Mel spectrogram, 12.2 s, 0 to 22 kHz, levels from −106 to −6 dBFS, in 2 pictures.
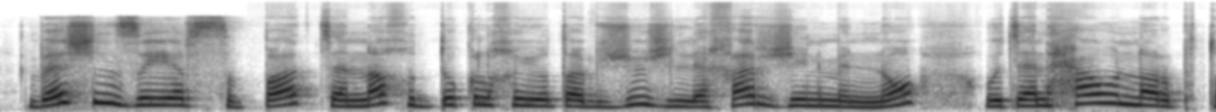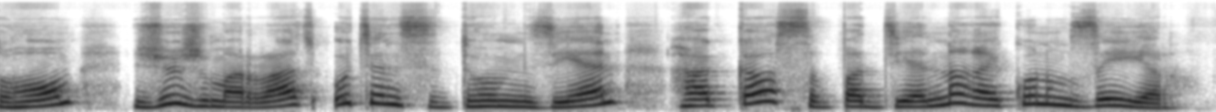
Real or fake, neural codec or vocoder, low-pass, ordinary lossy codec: real; none; 19.8 kHz; Opus, 32 kbps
